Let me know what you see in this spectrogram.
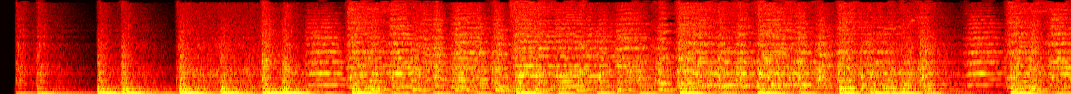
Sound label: Fight Song; Wake Forest Demon Deacons; Heres To Wake Forest; NCAAF Football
